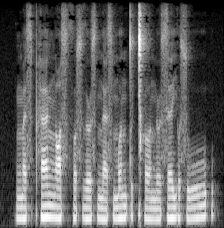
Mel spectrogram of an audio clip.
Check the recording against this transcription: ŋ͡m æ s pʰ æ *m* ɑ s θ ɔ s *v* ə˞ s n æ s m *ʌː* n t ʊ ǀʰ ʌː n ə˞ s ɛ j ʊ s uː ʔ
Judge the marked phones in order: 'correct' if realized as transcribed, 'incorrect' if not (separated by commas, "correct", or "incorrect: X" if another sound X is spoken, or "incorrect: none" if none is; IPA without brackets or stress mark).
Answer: incorrect: ŋ, incorrect: ð, incorrect: ʌ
